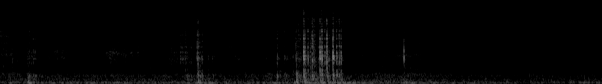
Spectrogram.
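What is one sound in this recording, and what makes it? A plastic case rattles as a hand turns it over.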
